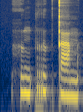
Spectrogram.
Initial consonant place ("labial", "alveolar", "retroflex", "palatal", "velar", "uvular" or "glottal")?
glottal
